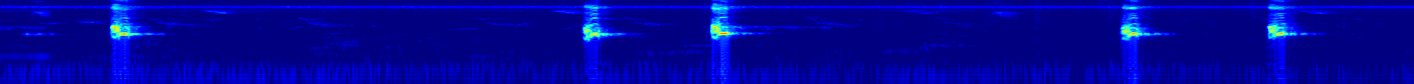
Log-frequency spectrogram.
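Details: Yellow-vented bulbul calls used as a lure to prompt bulbuls to sing: abrupt rasping chips, a lone note then paired notes half a second apart, separated by pauses of about one and a half seconds.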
